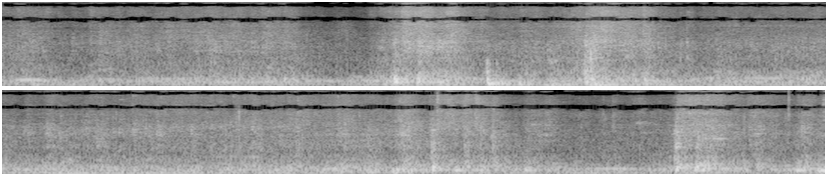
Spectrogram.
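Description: Steady room noise with faint rustling and a few soft knocks about two and three seconds in.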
